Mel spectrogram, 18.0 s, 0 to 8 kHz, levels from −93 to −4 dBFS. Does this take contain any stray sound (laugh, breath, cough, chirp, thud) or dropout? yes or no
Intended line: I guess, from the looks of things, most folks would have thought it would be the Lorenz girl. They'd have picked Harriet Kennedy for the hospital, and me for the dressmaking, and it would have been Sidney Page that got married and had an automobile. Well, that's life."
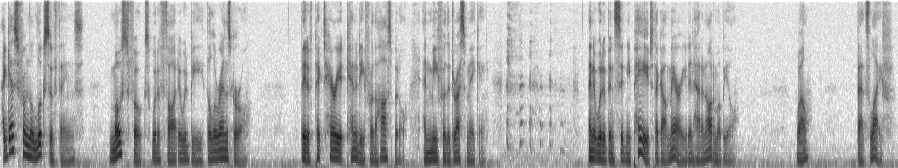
yes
